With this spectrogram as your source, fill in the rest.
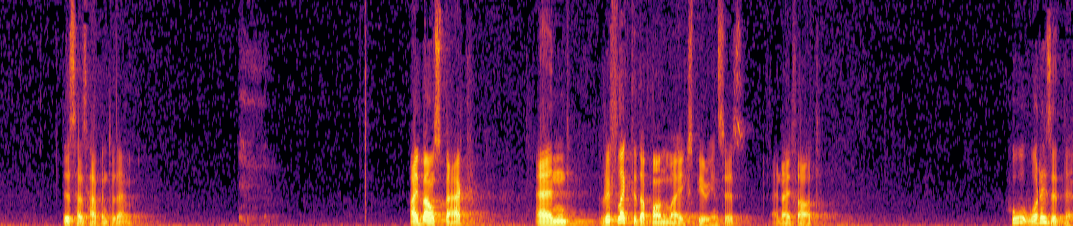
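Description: A man speaks calmly through a headset microphone, with pauses.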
